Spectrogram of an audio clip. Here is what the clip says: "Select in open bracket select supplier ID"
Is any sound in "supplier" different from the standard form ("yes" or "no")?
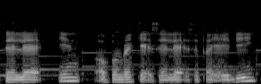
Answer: yes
